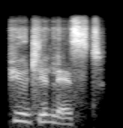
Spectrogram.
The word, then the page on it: pugilist: Indian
